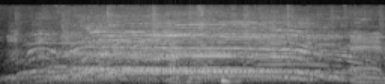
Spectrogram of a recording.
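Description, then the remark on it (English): An audience at an evening live event cheers and applauds steadily for a couple of seconds, a dense wash of voices, whoops and clapping at a fairly loud, even level with no single speaker standing out. “After speaking to the organisers of tonight's wonderful event, pause for cheers and applause.”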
